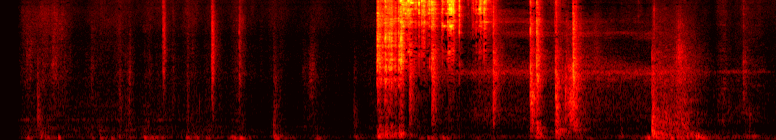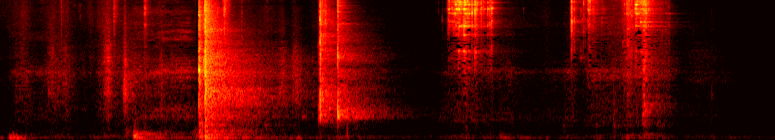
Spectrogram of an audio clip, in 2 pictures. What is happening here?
I walked to the door of my flat, took the key from the key holder, opened the door, stepped outside, closed the door, activated the light switch and put the keys into my pocket.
